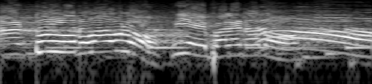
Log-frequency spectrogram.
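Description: A man's voice calling out loudly, its pitch gliding up and down, with a faint steady held tone behind it.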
